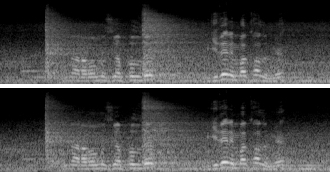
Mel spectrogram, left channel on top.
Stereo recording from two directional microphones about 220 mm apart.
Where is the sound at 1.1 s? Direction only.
20° left (ahead or behind).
